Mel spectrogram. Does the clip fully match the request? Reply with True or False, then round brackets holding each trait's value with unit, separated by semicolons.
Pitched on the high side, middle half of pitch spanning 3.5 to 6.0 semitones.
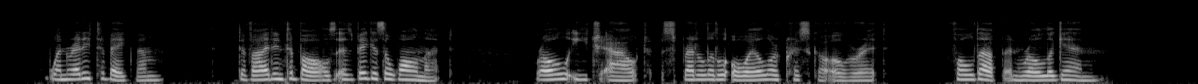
False (215 Hz; 2.7 semitones)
